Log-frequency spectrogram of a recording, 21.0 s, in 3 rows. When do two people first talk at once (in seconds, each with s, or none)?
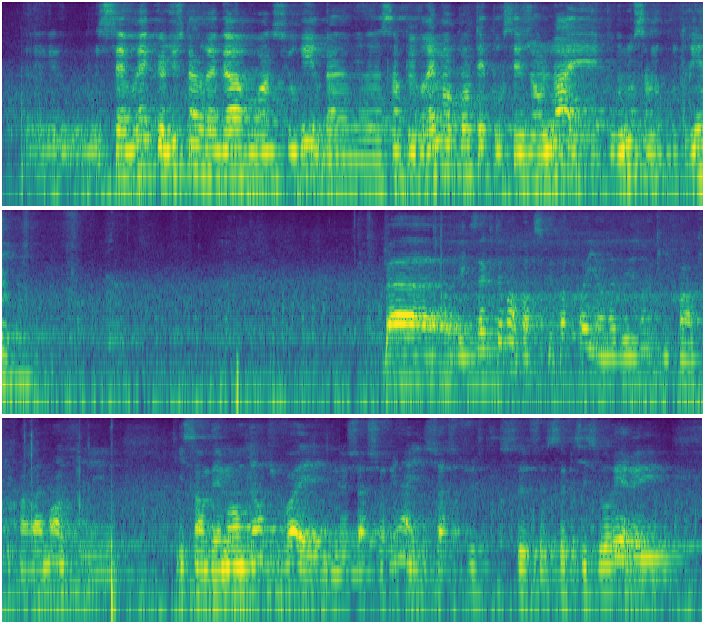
none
